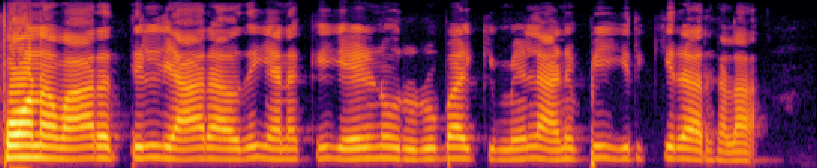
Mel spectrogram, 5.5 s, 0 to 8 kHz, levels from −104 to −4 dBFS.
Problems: background sounds at intervals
